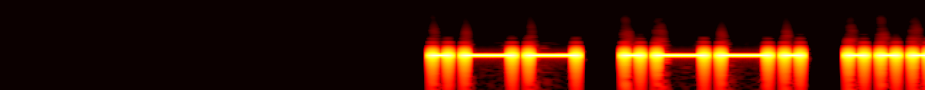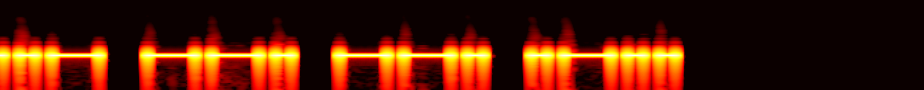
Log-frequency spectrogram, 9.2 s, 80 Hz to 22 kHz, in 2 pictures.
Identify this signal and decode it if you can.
Morse code, heard as a keyed tone, about 16 wpm, 700 Hz. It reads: WP4GGL
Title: USA Call Signs - 6 Characters - Repeated 3x - 15wpm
